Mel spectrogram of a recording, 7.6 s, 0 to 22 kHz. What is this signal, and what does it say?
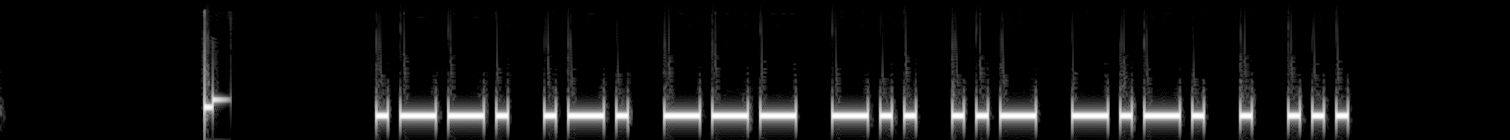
Morse code, heard as a keyed tone, about 20 wpm, 700 Hz. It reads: PRODUCES
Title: Sentences from Top 1000 Words - Review Part 6 - New Word Drill - 20wpm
